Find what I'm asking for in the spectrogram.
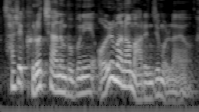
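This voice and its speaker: Preaching in a church sanctuary, this man addresses his congregation earnestly and tells folksy jokes between points of teaching. His mid-range voice is gravelly and sing-song, and he speaks fairly quickly.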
